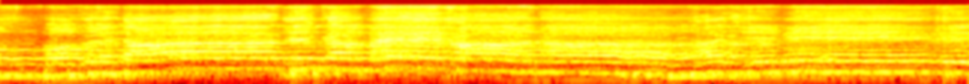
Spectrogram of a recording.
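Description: Sufi devotional chanting of a zikr: voices sing a melodic line without a break, with long held notes.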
